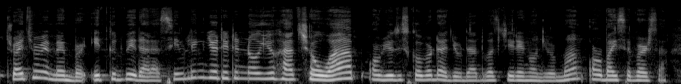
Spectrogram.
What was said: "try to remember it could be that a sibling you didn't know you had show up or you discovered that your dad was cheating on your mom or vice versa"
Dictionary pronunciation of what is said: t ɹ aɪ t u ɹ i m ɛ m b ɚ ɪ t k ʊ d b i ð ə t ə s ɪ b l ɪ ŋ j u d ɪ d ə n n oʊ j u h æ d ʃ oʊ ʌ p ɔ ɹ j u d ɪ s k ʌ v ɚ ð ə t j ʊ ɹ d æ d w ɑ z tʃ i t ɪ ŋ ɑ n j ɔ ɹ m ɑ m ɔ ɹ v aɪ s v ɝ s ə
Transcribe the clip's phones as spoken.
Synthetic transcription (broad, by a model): t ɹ aɪ t u ɹ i m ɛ m b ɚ ɪ t k ʊ d b i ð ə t ə s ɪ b l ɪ ŋ j u d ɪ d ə n n oʊ j u h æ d ʃ oʊ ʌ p ɔ ɹ j u d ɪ s k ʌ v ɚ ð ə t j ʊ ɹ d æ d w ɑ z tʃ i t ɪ ŋ ɑ n j ɔ ɹ m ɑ m ɔ ɹ b aɪ s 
